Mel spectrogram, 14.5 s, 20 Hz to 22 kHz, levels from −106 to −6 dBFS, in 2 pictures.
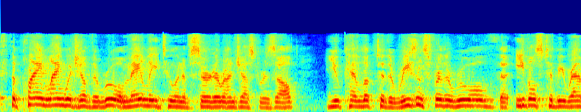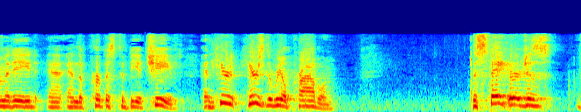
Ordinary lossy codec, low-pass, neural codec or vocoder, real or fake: AAC, 32 kbps; 7.2 kHz; vocoder, 44.1 kHz, 128 mel bands every 256 samples, BigVGAN v2; fake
